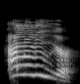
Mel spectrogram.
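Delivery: high falsetto Hallelujah; Madea voice. Shown as a demonstration. Showing how Madea talks, high falsetto Hallelujah. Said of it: "he kinda talked like this".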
